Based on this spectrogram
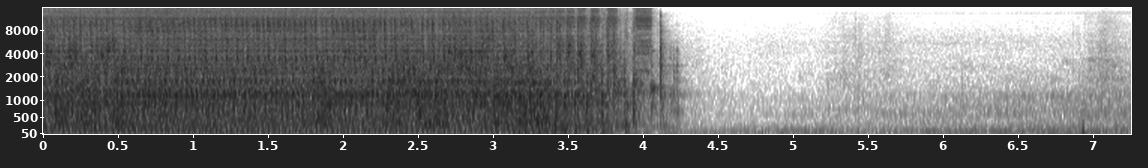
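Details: Honda Dio SDH125T-27 scooter: sharp metallic rattle about four times a second over the running engine until shutdown; abnormal engine noise, owner suspects a bearing.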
